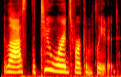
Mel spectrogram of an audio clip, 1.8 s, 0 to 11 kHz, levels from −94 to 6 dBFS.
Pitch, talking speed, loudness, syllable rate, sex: 245 Hz, 230 wpm, -17 LUFS, 6.2 syllables/s, female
